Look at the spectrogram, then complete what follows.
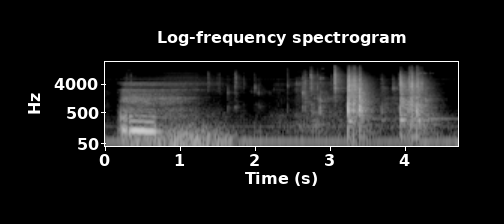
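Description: A Vise-Grip wire stripper/cutter snips a piece of heat-shrink tubing near the start. Then comes tool and plastic handling noise, with two sharp bursts near the end as the tool is laid down among the plastic parts packages.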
